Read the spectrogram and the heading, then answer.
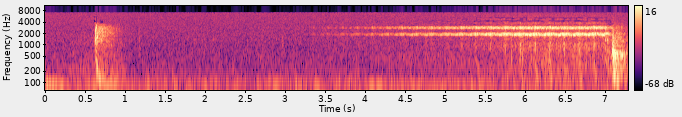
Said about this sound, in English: A gleaming arrow set against a rawhide string. A strong bow bent almost to the breaking point. And then...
